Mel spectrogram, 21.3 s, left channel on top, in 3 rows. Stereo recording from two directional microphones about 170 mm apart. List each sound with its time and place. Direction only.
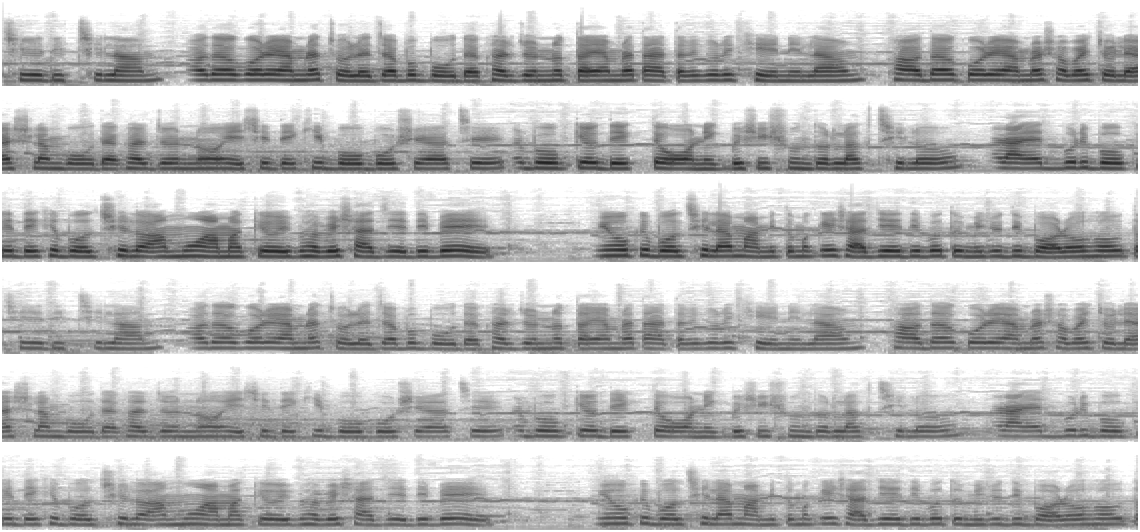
0.1 s a woman's voice: 35° left (ahead or behind)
